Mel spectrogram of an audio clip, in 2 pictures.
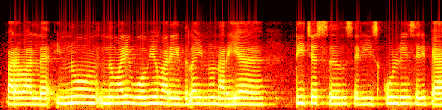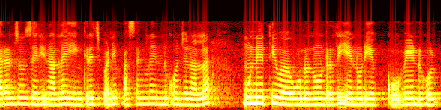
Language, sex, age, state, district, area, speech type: Tamil, female, 30-45, Tamil Nadu, Dharmapuri, rural, spontaneous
